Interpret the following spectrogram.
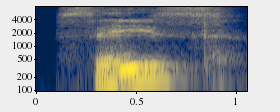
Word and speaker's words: seis: সেইস, যেটা ছয় সেটাকে আমরা বলবো হচ্ছে সেইস।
